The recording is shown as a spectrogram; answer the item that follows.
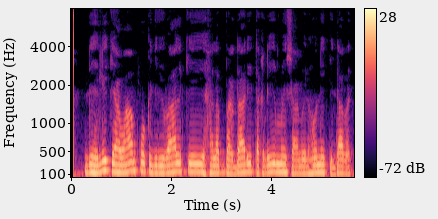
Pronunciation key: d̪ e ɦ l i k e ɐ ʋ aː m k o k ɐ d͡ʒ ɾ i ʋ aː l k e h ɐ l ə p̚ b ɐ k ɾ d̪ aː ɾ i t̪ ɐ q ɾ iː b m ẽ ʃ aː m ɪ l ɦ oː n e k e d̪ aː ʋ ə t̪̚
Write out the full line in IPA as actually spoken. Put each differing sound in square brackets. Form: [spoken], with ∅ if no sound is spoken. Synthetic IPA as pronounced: d̪ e ɦ l i k e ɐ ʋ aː m k o k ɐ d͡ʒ ɾ i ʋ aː l k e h ɐ l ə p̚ b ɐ [∅] ɾ d̪ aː ɾ i t̪ ɐ q ɾ iː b m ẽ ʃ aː m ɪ l ɦ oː n e k [i] d̪ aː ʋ ə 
